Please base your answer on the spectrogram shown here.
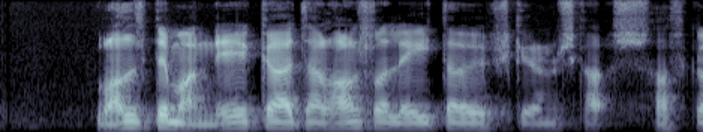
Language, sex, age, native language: Icelandic, male, 15, Icelandic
